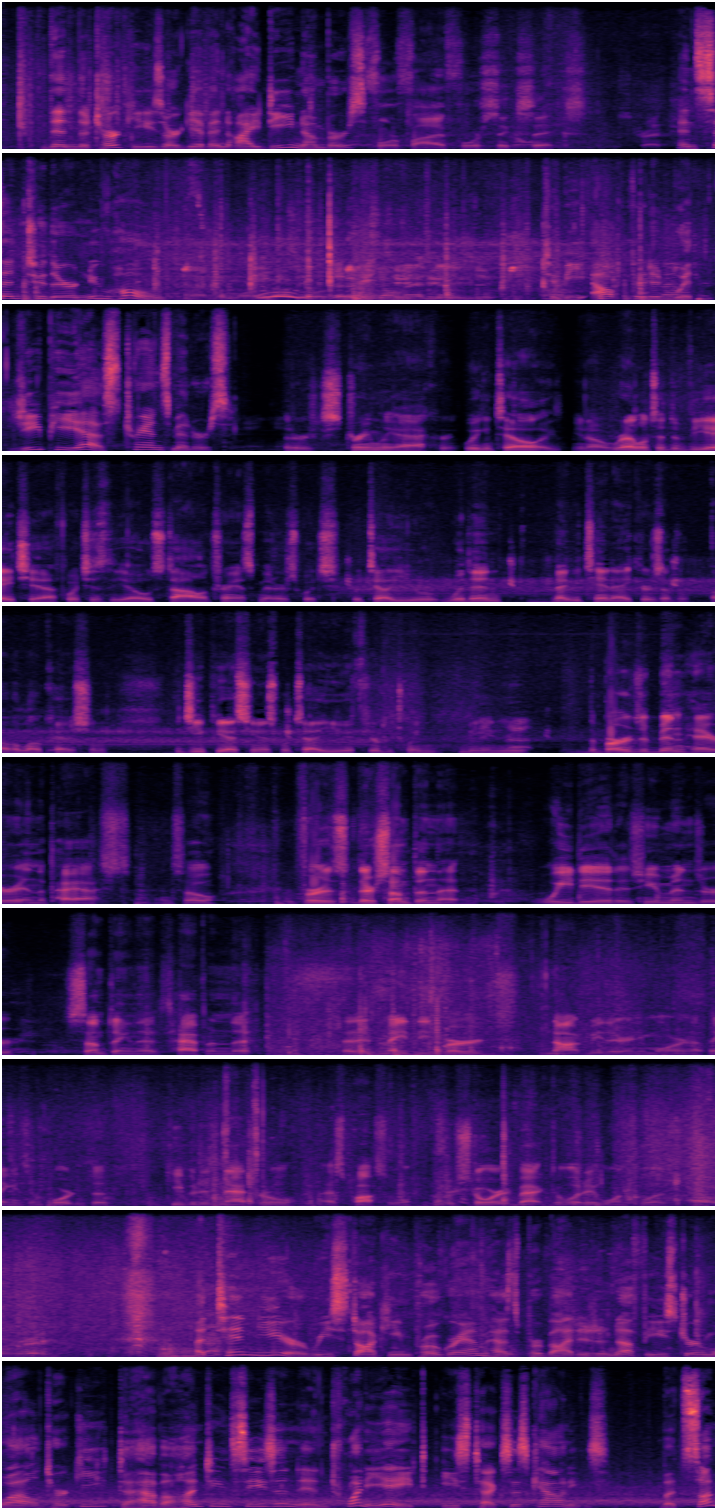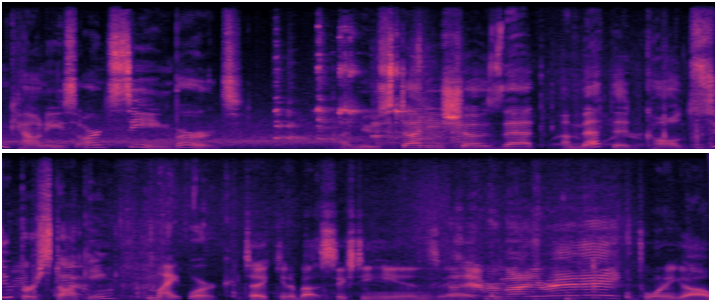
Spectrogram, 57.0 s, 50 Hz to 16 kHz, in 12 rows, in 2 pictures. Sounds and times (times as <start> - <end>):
Speech: 4.6 - 25.2, 30.8 - 38.4, 49.8 - 57.0.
